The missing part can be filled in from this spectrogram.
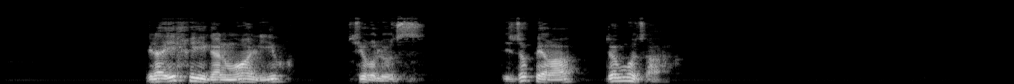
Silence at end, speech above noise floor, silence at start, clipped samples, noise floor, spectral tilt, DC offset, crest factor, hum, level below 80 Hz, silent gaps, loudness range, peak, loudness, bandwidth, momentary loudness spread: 3.5 s; 58 dB; 1.45 s; under 0.1%; -73 dBFS; -5.5 dB/octave; under 0.1%; 18 dB; none; -62 dBFS; none; 8 LU; -2 dBFS; -16 LUFS; 9.6 kHz; 17 LU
